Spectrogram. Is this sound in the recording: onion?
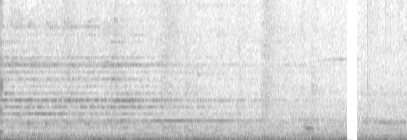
no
